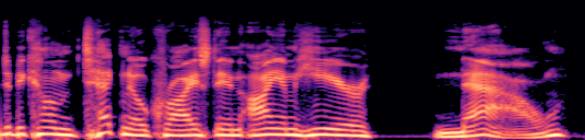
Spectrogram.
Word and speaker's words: I Am Here Now: You got to say it like that, right? I am here now. I am here now. I am here. There's a pause, okay? There's an ellipsis in the title, and by God, we are going to pronounce it.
